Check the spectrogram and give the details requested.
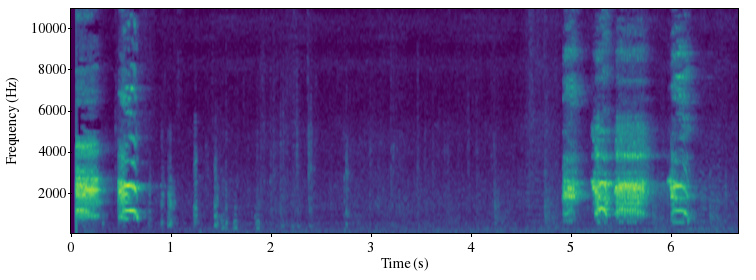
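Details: Junglefowl from Aceh, a decoy (pikat) bird: two loud hoarse crow bursts open the recording, soft clucks and ticks fill a quiet middle, then a longer run of four harsh crowing notes near the end.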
